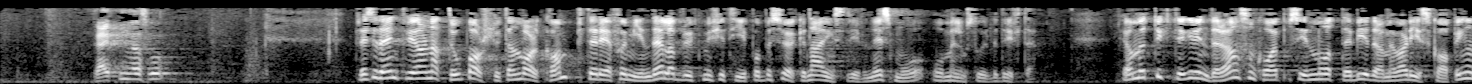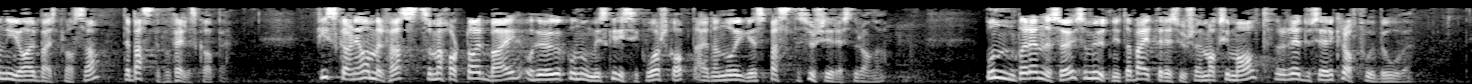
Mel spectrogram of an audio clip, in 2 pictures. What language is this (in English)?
Norwegian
